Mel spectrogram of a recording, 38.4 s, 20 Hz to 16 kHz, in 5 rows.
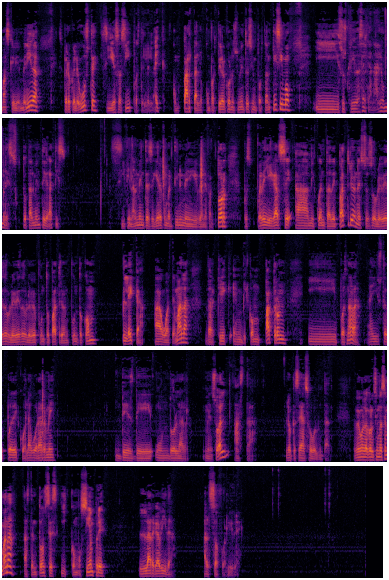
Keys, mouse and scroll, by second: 37.5 click.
